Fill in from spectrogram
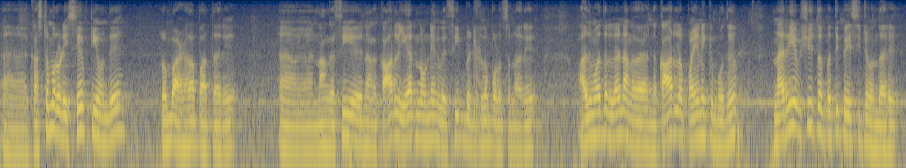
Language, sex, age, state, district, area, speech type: Tamil, male, 30-45, Tamil Nadu, Kallakurichi, rural, spontaneous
